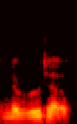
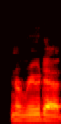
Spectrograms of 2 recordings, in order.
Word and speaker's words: Naruto: in America say it Naruto I think I think it makes more sense for English speakers to stress that middle syllable and so that's why but even the English dubs as Naruto well they know a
